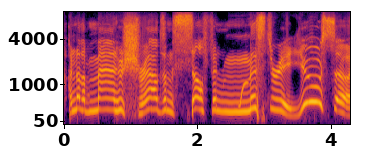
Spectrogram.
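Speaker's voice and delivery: loud, high, grandiose hero voice; booming theatrical adventurer; boastful noble. Acted. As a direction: proclaim it like a swaggering knight. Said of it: "And he goes".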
